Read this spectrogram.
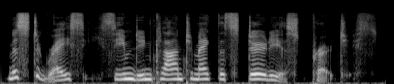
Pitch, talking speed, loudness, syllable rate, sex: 230 Hz, 135 wpm, -18 LUFS, 4.2 syllables/s, female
